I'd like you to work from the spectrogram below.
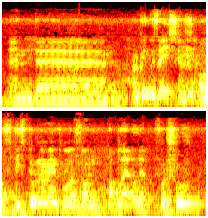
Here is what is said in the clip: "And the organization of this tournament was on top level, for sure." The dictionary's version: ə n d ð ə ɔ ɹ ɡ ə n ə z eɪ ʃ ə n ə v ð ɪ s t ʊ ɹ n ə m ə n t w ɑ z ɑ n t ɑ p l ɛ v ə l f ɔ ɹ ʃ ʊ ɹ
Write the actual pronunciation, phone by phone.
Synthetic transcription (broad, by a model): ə n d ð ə ɔ ɹ ɡ ə n ə z eɪ ʃ ə n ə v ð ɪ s t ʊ ɹ n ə m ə n t w ɑ z ɑ n t ɑ p l ɛ v ə l f ɔ ɹ ʃ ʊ ɹ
